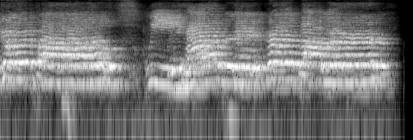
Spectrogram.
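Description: Children singing together in two long phrases of held notes, with a short break about two seconds in; the singing cuts off abruptly just before the end.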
